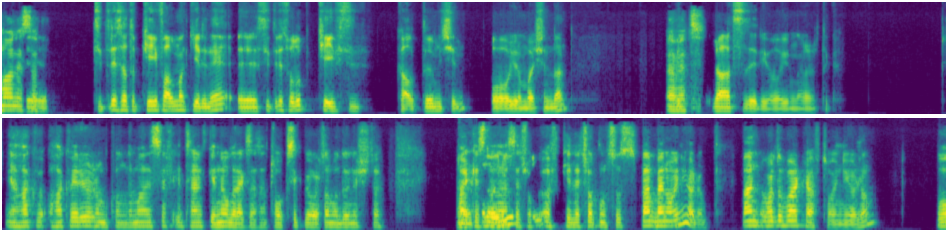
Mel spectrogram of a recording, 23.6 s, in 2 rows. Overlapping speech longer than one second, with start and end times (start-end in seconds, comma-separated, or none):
17.5-18.7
